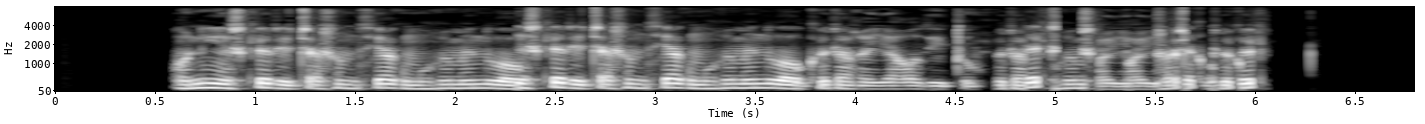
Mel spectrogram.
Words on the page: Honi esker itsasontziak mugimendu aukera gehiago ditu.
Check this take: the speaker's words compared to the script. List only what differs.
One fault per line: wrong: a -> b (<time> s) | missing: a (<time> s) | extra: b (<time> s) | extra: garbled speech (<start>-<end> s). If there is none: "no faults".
extra: esker itsasontziak mugimendu (2.3 s)
extra: garbled speech (4.7-6.1 s)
